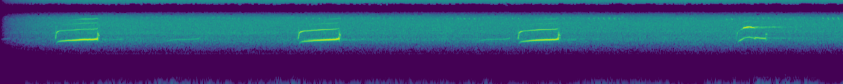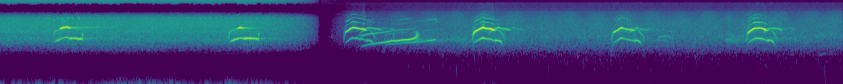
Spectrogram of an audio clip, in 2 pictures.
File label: Athene noctua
